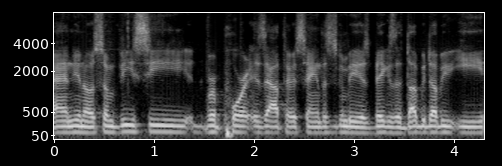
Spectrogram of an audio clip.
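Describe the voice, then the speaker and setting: A man with a fairly low pitch, an ordinary speaking voice and an American accent, talking at a fairly quick pace, in a very clean recording with a silent background. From Brooklyn, New York. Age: 40s. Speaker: entrepreneur. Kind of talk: interview.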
